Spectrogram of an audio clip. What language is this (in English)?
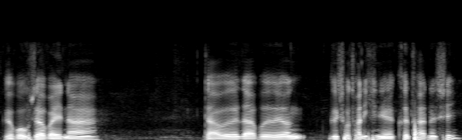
Bodo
